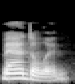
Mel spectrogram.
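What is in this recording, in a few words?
"mandolin", English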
